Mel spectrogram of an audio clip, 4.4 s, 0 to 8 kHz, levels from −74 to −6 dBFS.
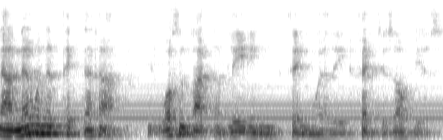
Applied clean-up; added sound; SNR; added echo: none; Wind instrument, woodwind instrument; 20 dB; reverberation time 0.6 s.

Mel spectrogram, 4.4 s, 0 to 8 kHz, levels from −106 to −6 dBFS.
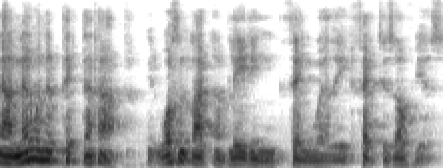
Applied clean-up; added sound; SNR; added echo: classical method WPE with log-MMSE.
